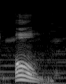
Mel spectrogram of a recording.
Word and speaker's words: Om: 1, pronounced Om, the sound or word of creation.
